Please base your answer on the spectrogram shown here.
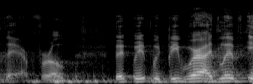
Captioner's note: stammers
